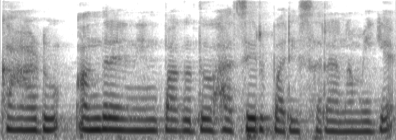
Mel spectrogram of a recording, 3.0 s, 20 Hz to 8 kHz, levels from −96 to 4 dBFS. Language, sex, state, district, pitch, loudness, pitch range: Kannada, female, Karnataka, Shimoga, 235 Hz, -15 LUFS, 225-245 Hz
